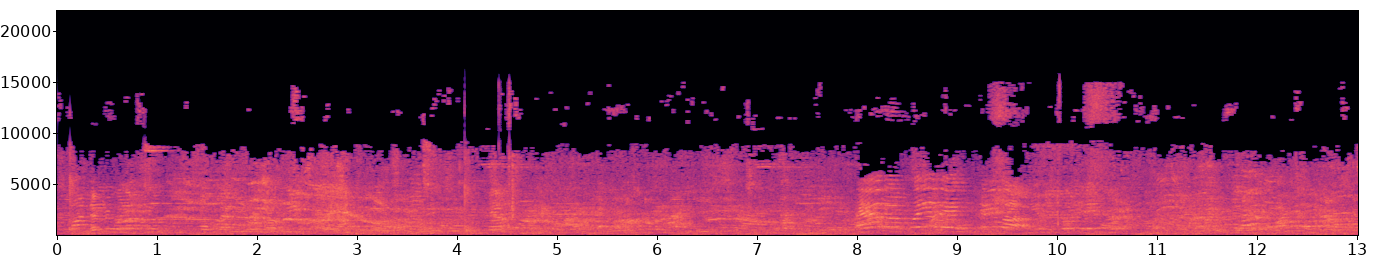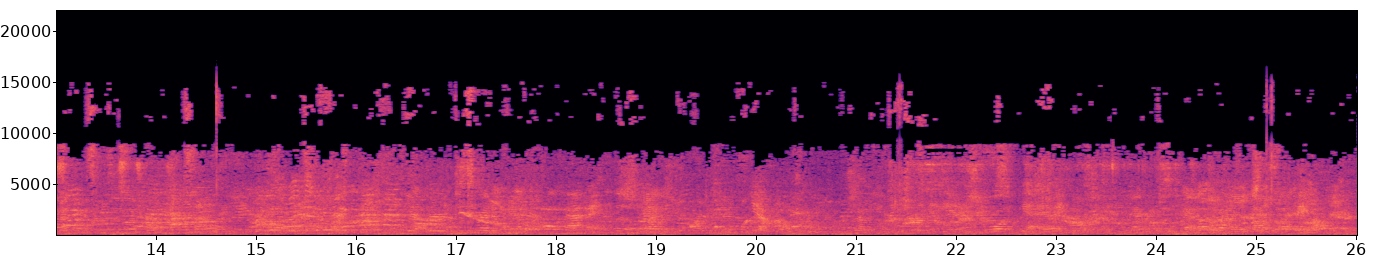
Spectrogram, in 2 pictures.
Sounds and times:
Speech: 0.0s - 26.0s.

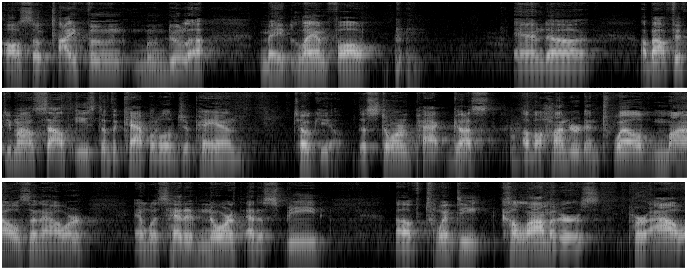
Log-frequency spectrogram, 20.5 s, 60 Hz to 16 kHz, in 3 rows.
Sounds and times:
Speech: 0.0s - 3.8s, 5.1s - 17.0s, 17.6s - 20.5s.

